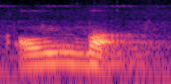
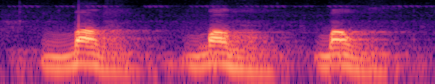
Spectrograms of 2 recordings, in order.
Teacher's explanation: Dari segi nafas dia bersifat jahr jelas. Jadi d jangan ada nafas yang keluar.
